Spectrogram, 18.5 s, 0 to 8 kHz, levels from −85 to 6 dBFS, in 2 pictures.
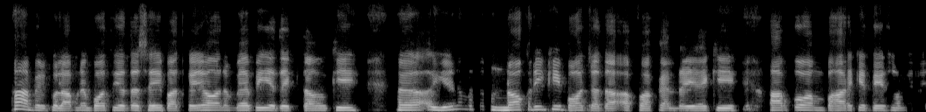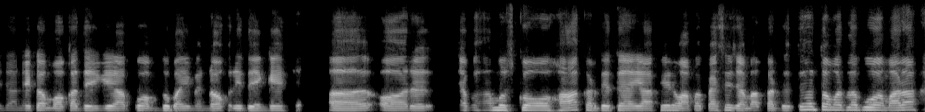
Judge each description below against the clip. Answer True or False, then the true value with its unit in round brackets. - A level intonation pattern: True (2.0 semitones)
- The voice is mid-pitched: True (155 Hz)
